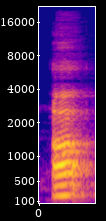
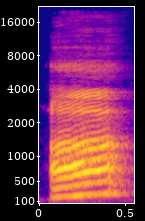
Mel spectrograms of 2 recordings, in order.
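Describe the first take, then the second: First: The vowel is cut short quickly. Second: The vowel is drawn out long. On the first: The speaker calls it right. "अ right" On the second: The speaker calls it wrong. "आ गलत"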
